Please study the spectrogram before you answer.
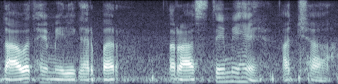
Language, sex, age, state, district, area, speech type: Urdu, male, 45-60, Telangana, Hyderabad, urban, spontaneous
